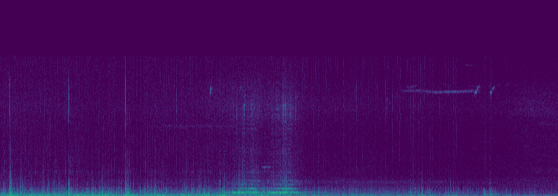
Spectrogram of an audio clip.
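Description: Car horn giving two short beeps in quick succession about halfway through, over a steady rumble of traffic and road noise.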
